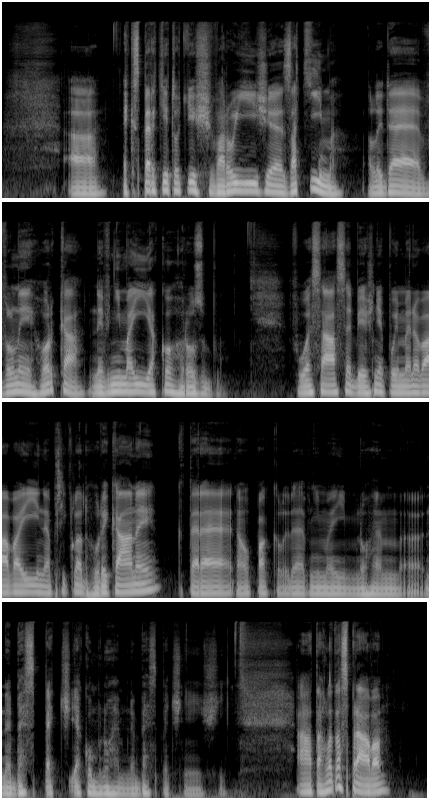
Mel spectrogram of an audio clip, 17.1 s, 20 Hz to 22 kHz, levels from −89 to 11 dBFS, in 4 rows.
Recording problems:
none

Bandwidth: 15 kHz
